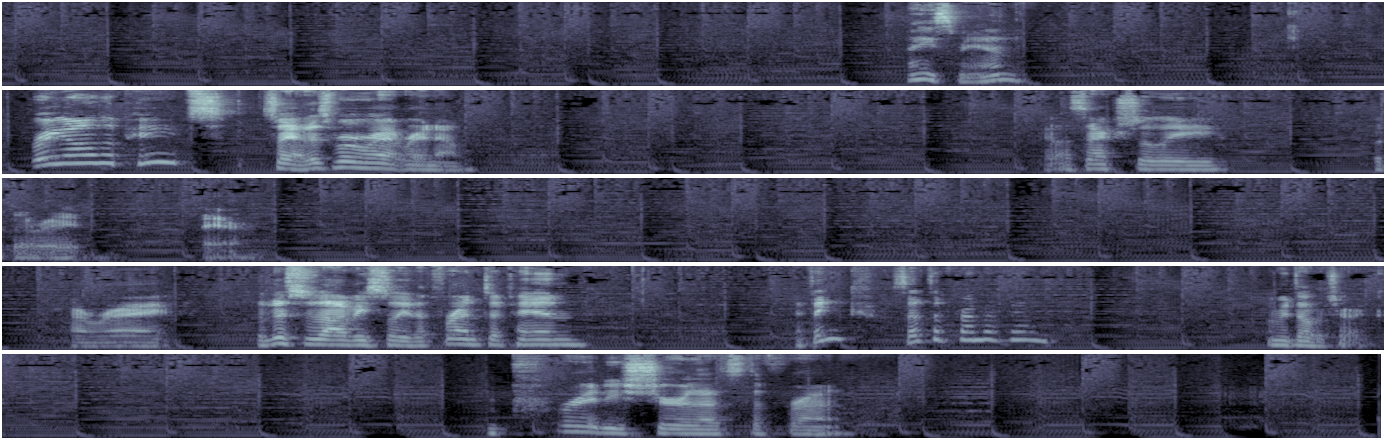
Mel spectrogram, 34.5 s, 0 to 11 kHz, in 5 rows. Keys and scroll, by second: 10.3 ctrl+n, 14.3 shift+s, 19.3 shift+f, 19.8 shift+f.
